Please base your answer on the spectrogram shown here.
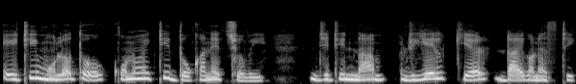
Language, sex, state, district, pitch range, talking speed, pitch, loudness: Bengali, female, West Bengal, Jalpaiguri, 205-250 Hz, 125 wpm, 225 Hz, -13 LUFS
